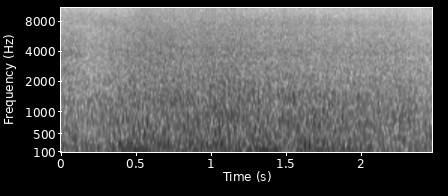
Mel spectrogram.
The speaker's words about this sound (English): One of the planes, destined for Boston, is a turboprop with two propellers. The pilot climbs aboard, starts the engine, and sends a deafening noise through the air.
